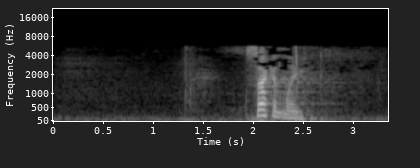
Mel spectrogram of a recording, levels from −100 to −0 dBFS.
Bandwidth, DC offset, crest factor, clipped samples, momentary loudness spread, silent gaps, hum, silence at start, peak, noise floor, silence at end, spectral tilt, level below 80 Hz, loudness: 5.6 kHz; under 0.1%; 28 dB; under 0.1%; 24 LU; none; none; 1.9 s; -12 dBFS; -67 dBFS; 0.7 s; -3 dB/octave; -62 dBFS; -33 LUFS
